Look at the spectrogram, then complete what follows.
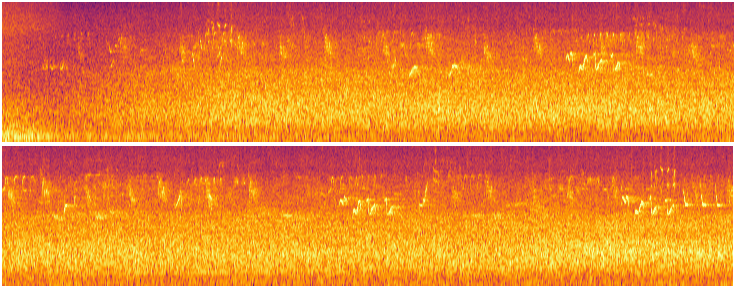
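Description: Steady hiss of flowing river water with songbirds chirping over it; a burst of quick, high chirps comes back several times.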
